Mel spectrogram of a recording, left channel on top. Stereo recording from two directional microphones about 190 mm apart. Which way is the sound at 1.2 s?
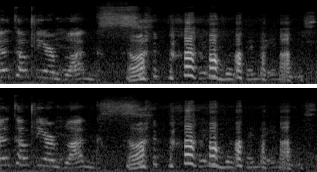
10° left (ahead or behind).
